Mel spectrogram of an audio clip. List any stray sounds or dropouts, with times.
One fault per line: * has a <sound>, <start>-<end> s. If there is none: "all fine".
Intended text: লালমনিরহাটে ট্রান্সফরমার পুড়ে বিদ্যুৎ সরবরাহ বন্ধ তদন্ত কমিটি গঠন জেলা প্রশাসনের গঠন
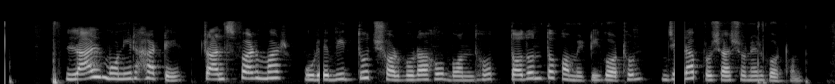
* has a dropout, 3.2-3.2 s
* has a dropout, 6.7-6.8 s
